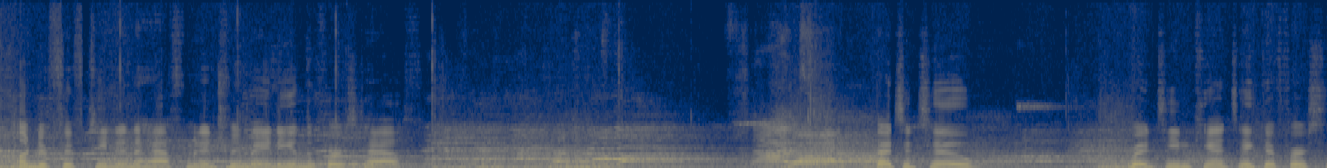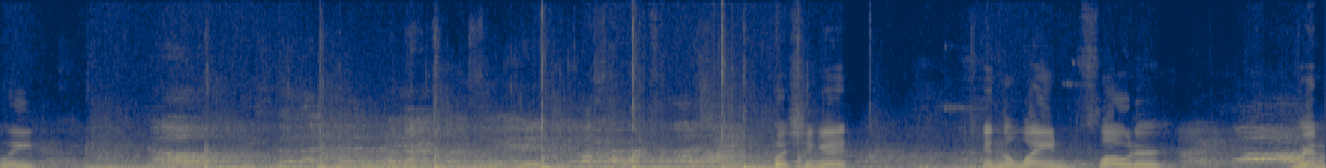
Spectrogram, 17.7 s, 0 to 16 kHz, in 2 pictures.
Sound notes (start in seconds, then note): 3.1 players shouting; 10.8 crowd chattering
